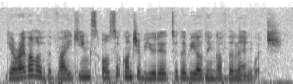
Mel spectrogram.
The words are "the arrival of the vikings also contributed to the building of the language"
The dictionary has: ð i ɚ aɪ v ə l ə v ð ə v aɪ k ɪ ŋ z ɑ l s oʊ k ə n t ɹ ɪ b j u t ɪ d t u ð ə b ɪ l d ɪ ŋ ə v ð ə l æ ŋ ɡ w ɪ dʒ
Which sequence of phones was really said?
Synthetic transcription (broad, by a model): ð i ɚ aɪ v ə l ə v ð ə p aɪ k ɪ ŋ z ɑ l s oʊ k ə n t ɹ ɪ b j u t ɪ d t u ð ə b ɪ l d ɪ ŋ ə v ð ə l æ ŋ ɡ w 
